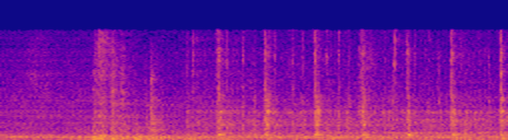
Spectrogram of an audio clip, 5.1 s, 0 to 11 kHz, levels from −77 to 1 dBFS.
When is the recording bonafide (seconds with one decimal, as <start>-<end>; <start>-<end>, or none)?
1.2-1.8; 2.4-5.1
